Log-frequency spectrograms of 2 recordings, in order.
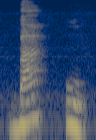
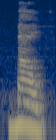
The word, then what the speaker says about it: baú: No hiato, ocorre uma lacuna na pronúncia entre as vogais, como em baú. Sem o acento, se fosse o caso, pronunciaríamos bau, como ocorre em bacalhau.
